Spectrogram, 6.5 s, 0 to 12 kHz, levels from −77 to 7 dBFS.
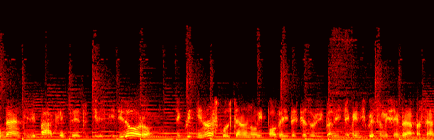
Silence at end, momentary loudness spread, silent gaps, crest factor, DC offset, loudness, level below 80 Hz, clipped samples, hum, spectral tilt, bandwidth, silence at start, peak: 0 s; 10 LU; none; 16 dB; under 0.1%; -19 LUFS; -34 dBFS; under 0.1%; none; -6.5 dB/octave; 9.8 kHz; 0 s; -2 dBFS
